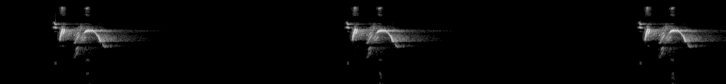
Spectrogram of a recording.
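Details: Goldfinch song: three identical short, high, chirpy phrases with a quick downward slur, spaced about three seconds apart in otherwise silent surroundings.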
